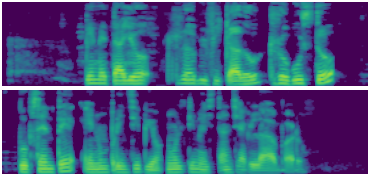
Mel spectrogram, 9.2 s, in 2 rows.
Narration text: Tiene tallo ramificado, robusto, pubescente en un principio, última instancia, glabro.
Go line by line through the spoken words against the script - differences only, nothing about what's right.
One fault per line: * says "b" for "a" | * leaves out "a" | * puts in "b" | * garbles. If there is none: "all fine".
all fine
